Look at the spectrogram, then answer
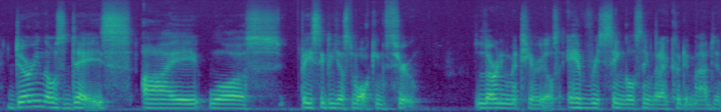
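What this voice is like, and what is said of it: Slightly distorted, sick-sounding voice. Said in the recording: “my voice is a little bit distorted because I've been sick for a few days now”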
